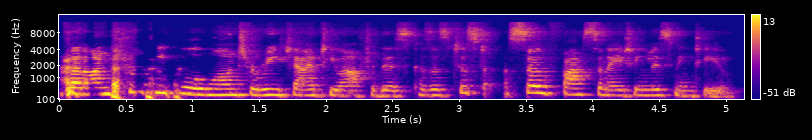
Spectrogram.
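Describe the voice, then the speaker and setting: A woman's voice: mid-range voice, fairly quick. A woman hosting a casual spiritual interview. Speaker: host. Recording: roomy, echoing sound.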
